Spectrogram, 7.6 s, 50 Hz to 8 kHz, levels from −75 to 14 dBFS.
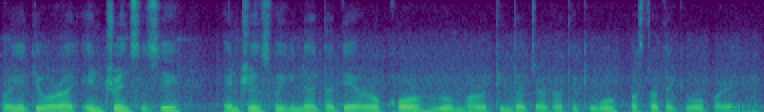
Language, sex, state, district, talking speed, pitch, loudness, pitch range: Nagamese, male, Nagaland, Dimapur, 140 wpm, 130 Hz, -16 LUFS, 125-135 Hz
